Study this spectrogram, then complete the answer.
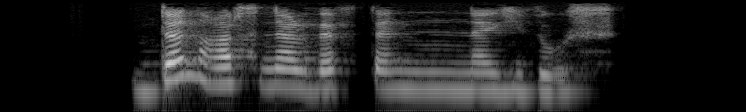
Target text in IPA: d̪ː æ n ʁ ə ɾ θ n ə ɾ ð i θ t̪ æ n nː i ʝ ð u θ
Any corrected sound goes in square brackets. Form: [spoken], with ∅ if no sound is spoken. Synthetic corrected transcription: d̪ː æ n ʁ ə ɾ θ n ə ɾ ð [æ] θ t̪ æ n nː [æ] ʝ ð u θ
